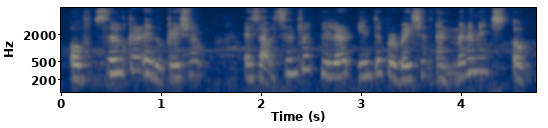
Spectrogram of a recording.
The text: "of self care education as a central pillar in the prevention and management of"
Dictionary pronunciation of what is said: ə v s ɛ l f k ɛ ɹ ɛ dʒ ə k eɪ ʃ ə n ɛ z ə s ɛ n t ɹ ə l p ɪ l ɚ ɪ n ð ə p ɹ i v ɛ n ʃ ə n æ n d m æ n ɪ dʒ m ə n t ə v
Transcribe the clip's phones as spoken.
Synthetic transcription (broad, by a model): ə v s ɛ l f k ɛ ɹ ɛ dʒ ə k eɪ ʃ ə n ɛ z ə s ɛ n t ɹ ə l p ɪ l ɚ ɪ n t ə p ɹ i b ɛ ʃ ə n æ n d m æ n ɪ m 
